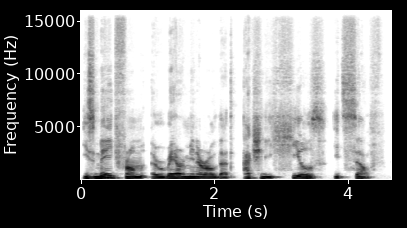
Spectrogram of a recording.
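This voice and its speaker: A man hosting an online course, closing with a casual, halting talk full of fillers and restarts. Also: medium pitch, a little mellow. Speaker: course host.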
